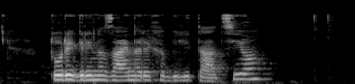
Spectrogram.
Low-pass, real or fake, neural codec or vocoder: 10.8 kHz; real; none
